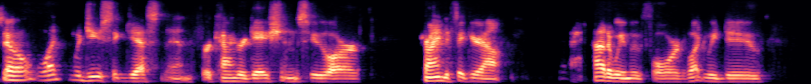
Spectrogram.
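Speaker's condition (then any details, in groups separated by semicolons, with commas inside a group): No condition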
